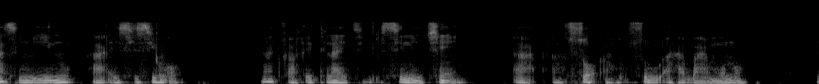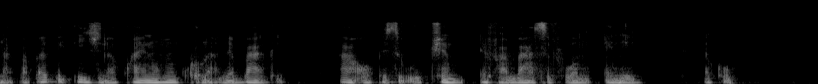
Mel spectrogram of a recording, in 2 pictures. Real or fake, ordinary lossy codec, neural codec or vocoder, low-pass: fake; Opus, 24 kbps; codec, 16 kHz, 4.8 kbps, FACodec; 7.2 kHz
